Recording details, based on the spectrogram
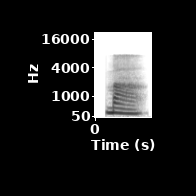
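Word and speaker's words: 马: On its own, it means horse and it's pronounced ma, right?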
